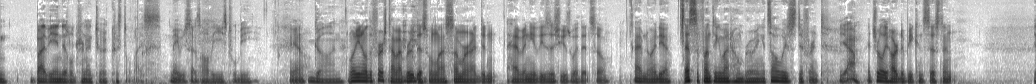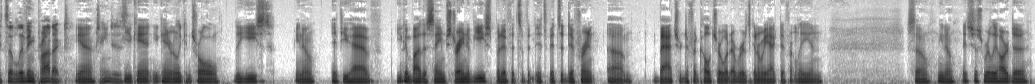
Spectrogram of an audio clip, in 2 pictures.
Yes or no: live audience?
no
